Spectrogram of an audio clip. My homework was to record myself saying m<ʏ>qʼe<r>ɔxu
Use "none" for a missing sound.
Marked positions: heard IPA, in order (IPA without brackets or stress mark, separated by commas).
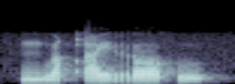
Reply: u, r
